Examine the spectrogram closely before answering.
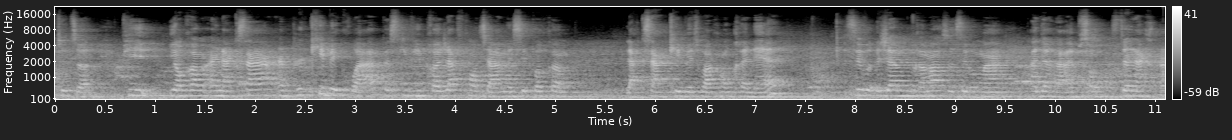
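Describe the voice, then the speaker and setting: A woman's voice: medium pitch, recorded from a distance. A woman from Ontario chatting loosely with fillers. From Hawkesbury area, Ontario. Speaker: student interviewee. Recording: echoey room from off-mic, noise.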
